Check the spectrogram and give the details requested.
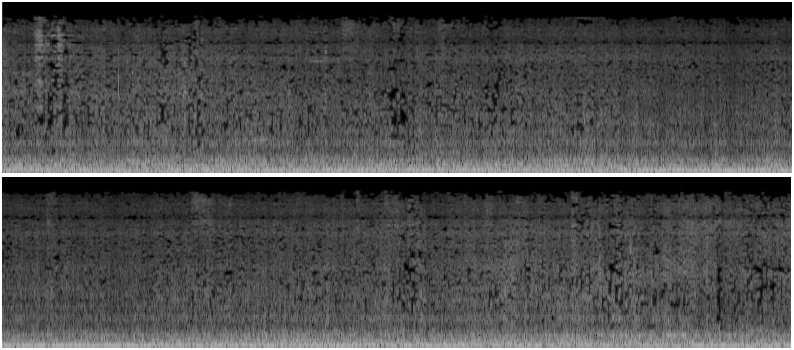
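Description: Inside a moving MTR Island Line M-Train (electric multiple unit) at speed: a loud, steady low rumble of the running train.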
